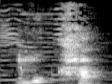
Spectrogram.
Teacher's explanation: tem essa aspiração esse som que sai lá do fundo da garganta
